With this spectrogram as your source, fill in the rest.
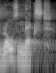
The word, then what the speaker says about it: Rosenxt: probably already asked yourself how the heck is that pronounced and that's Rosen next and even Rosen next might Bell whistle a bit I think because it sounds like Rosen and there's a reason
